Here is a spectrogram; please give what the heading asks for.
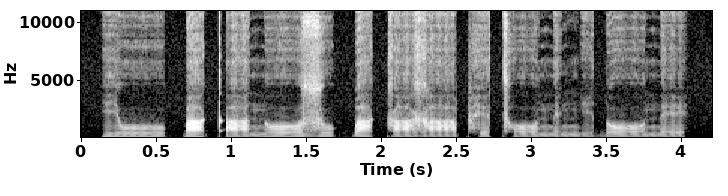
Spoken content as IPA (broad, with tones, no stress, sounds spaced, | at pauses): j uː˦˨ k͡p a˦ kʼ a˨ n oː˦ z u˦ ɡ͡b a˦ k a˨ ɣ aː˨ pʰ ɪ˦ tʰ oː˨ n ɪ˨ ŋ i˨ ɗ oː˦˨ n e˨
